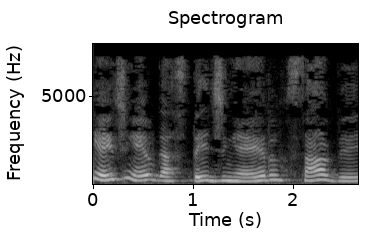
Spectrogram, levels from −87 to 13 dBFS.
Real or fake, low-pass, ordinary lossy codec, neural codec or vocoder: fake; 7.2 kHz; MP3, 32 kbps; codec, 16 kHz, 4 kbps, X-Codec, WavLM features, trained on Multilingual LibriSpeech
